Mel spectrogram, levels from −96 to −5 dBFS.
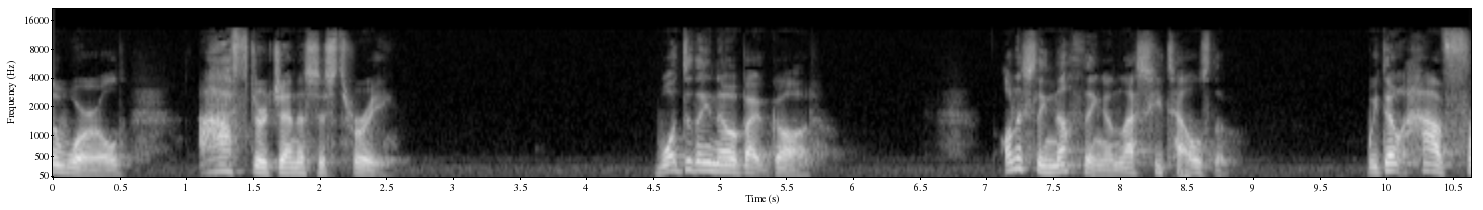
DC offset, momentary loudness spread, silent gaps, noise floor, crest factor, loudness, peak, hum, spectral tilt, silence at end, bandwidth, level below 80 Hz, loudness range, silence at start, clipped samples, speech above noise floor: under 0.1%; 11 LU; none; -65 dBFS; 20 dB; -24 LUFS; -6 dBFS; none; -4.5 dB/octave; 0 s; 13 kHz; -58 dBFS; 2 LU; 0 s; under 0.1%; 41 dB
